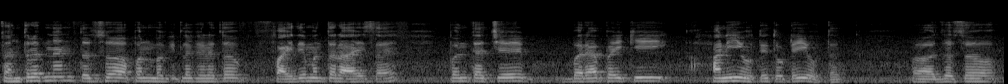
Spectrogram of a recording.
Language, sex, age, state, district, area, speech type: Marathi, male, 30-45, Maharashtra, Yavatmal, urban, spontaneous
